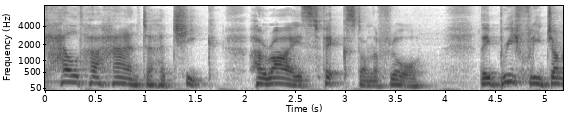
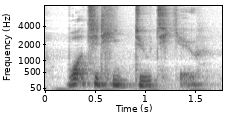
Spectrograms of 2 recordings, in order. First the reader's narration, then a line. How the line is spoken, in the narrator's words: she asked quietly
